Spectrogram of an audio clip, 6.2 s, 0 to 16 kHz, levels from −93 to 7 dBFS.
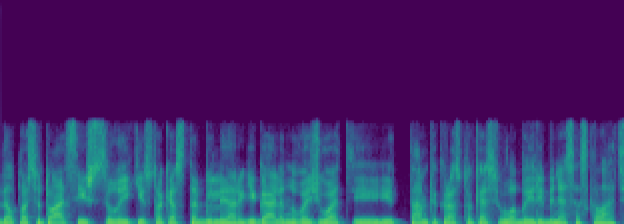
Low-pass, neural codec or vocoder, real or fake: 7.2 kHz; none; real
